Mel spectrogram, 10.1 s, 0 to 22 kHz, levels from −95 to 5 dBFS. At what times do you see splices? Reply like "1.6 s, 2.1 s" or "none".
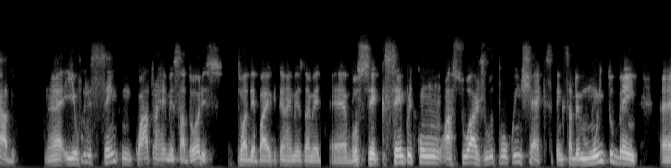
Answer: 1.2 s, 1.8 s, 3.6 s, 4.8 s, 6.2 s, 7.4 s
